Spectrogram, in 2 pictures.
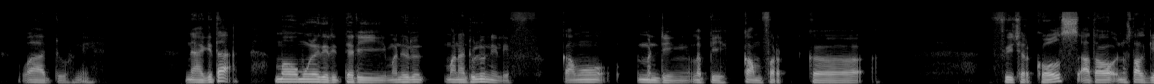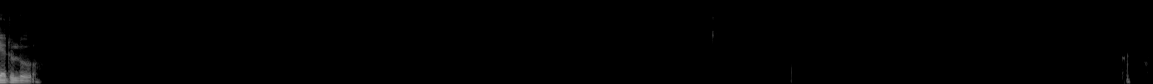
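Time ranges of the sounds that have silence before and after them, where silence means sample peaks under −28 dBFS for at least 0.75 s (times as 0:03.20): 0:01.88–0:08.60
0:10.06–0:11.87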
